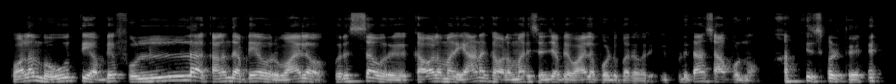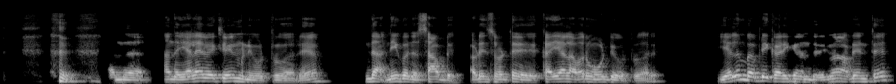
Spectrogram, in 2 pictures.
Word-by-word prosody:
குழம்பு 170 -7 +2
ஊத்தி 160 -2 -1
அப்படியே 155 -6 0
ஃபுல்லா 165 +9 +2 0.2
கலந்து 145 +3 +2
அப்படியே 145 0 0
ஒரு 110 - +2
வாயில 135 +5 +1 0.3
பெருசா 140 +4 -1
ஒரு 105 - +2 0.2
கவலை 140 +4 +2
மாதிரி, 125 -4 +1
யானைக் 145 +3 -2
கவலை 110 -1 +1
மாதிரி 130 +2 -1
செஞ்சு 110 0 0
அப்படியே 115 -3 -1
வாயில 110 - +1
போட்டுப்பாரு 105 -3 -2
அவரு. 90 - -8
"இப்படித்தான் 135 +7 -3
சாப்பிடணும்." 115 -5 -4 0.3
அப்படின்னு 140 0 -2
சொல்லிட்டு 145 -7 +2 1.5
அந்த 110 0 +2 0.4
அந்த 115 - +1
இலைய 150 +2 +3
கிளீன் 145 0 +3
பண்ணி 110 -4 +1
விட்டுருவாரு 95 0 -2 0.6
இந்தா 145 +1 +4
"நீ 140 - +4
கொஞ்சம் 115 -6 +1
சாப்பிடு" - - +1
அப்படின்னு 125 -1 0
சொல்லிட்டு 115 +2 +1 0.3
கையால 135 -2 +3
அவரும் 120 0 +1
ஊட்டி 120 - +1
உட்டுருவாரு. 95 +9 -4 0.8
"எலும்பு 210 -3 +5
எப்படி 175 -1 +2
கடிக்கணும் 135 -3 +1
தெரியுமா?" 125 +6 0
அப்படின்ட்டு 140 +5 -1
135 Hz, 150 wpm, -22 LUFS, 115-145 Hz, 1.5 s, எலும்பு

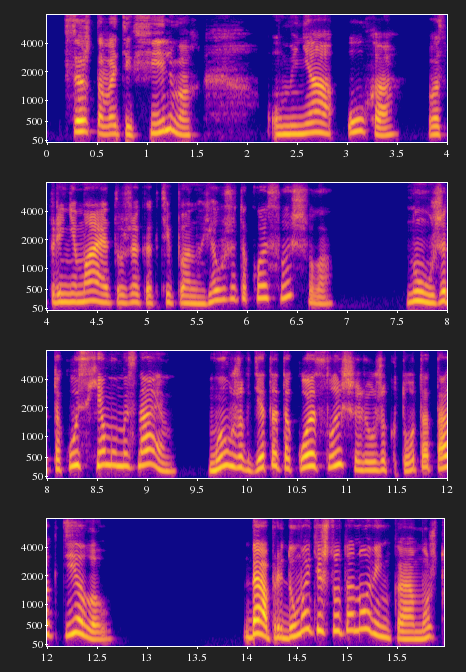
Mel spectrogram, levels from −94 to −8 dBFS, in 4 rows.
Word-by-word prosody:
всё, 255 0 +5
что 240 -5 -4
в 195 - -5
этих 195 -4 -3
фильмах, 220 - -2 0.7
у 190 - -5
меня 210 +3 +1
ухо 195 -8 -2 0.3
воспринимает 195 +1 0
уже 185 +1 -5
как 175 -1 -8
типа: 180 -2 -6
"Ну 165 -1 -4
я 200 +8 -4
уже 260 +2 -7
такое 280 +2 -3
слышала! 225 - -7 0.7
Ну, 215 +1 +1
уже 195 +5 0
такую 280 +9 0
схему 315 +1 +2
мы 295 0 +1
знаем! 255 - 0 0.3
Мы 220 +10 +2
уже 265 -3 +1
где-то 250 - 0
такое 250 +5 +4
слышали, 260 -8 +1
уже 195 +1 -2
кто-то 175 -8 -4
так 255 +1 +1
делал!" 220 - +1 1.3
Да, 295 -5 +9
придумайте 245 - +1
что-то 370 +1 -1
новенькое! 230 - 0
Может, 200 +6 -4
225 Hz, 140 wpm, -22 LUFS, 190-275 Hz, 1.3 s, Да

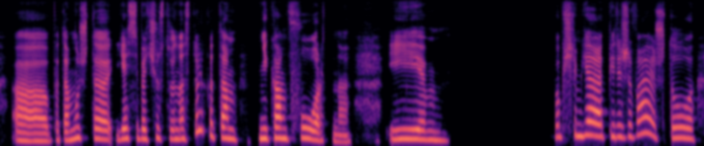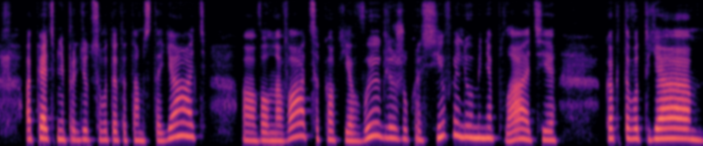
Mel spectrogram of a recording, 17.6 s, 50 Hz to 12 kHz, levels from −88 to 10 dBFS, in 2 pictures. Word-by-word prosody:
А, 175 -2 +4
потому 195 +6 0
что 230 -4 +2
я 225 +2 +2
себя 225 -2 0
чувствую 220 +1 -4
настолько 295 - -1
там 235 -3 +3 0.3
некомфортно 210 -8 +2 0.4
и 220 0 +3 1.6
в - - -3
общем, 270 +3 -2
я 290 -1 +6
переживаю, 275 +5 0
что 240 -2 -1 0.4
опять 225 +2 +2
мне 210 -1 -1
придётся 205 +1 -7
вот 200 0 -7
это 190 -1 -4
там 185 +1 -6
стоять, 245 +10 -2 0.4
а, 185 -1 -3
волноваться, 190 +9 -2
как 205 -2 -6
я 180 -2 -2
выгляжу, 240 +2 -3
красивое 250 - -4
ли 265 0 -1
у 255 - +1
меня 240 -1 +2
платье. 205 -2 -2 0.6
Как-то 230 +1 -2
вот 225 0 -3
я, 230 +1 +5
225 Hz, 120 wpm, -23 LUFS, 195-245 Hz, 1.6 s, я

